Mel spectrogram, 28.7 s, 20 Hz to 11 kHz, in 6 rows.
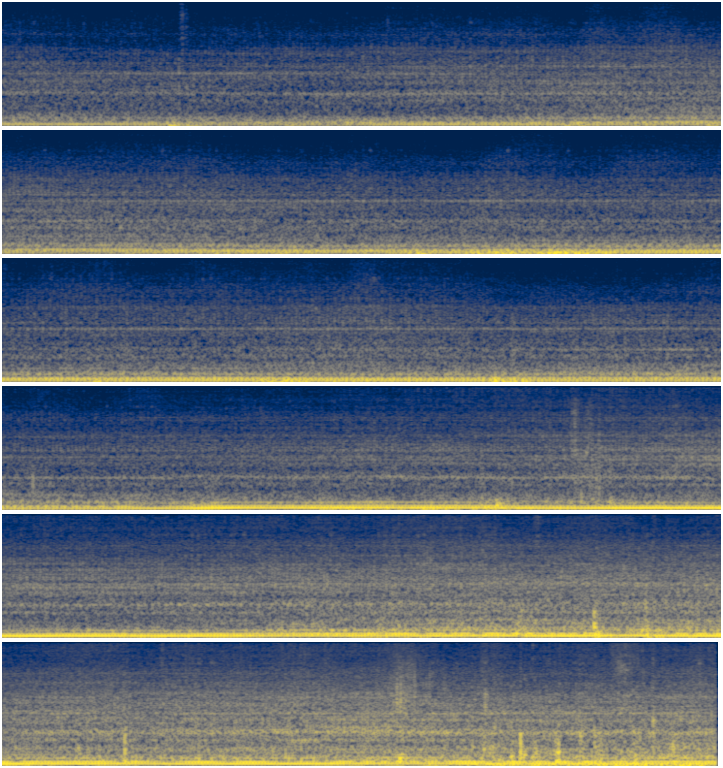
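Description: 2024 Toyota Land Cruiser's engine, a 2.4-litre turbocharged four-cylinder hybrid, running at low speed as the SUV crawls off-road. About halfway through the engine note steps up and gets louder, and near the end faint clicks and crunches of stones under the tyres come in.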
